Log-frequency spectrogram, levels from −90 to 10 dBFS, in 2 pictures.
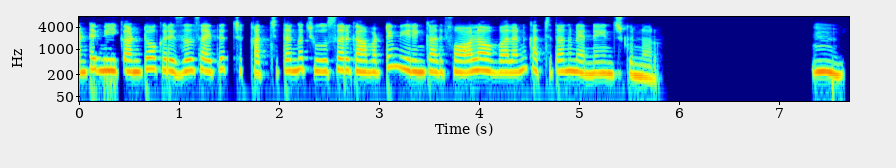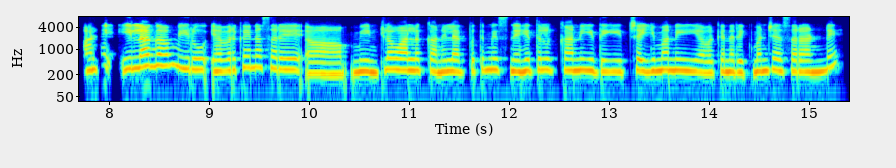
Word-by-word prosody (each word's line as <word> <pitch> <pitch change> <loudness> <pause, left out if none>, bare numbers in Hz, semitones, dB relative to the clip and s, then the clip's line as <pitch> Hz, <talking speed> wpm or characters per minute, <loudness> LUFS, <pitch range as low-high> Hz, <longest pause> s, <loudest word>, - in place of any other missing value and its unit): అంటే, 240 +4 +1
మీకంటూ 255 0 +2
ఒక 280 - -3
రిజల్ట్స్ 255 +4 0
అయితే 250 +3 -1
చ - - -2 0.2
ఖచ్చితంగా 245 +5 -1
చూసారు 260 +2 +1
కాబట్టి 240 +5 0
మీరింకా 250 -3 +2
అది 235 - -6
ఫాలో 245 +3 +3
అవ్వాలని 235 +3 -1
ఖచ్చితంగా 255 0 -2
నిర్ణయించుకున్నారు. 215 -6 -2 1.6
హ్మ్. 245 -3 +3 0.2
అంటే, 275 +1 -1 0.2
ఇలాగా 345 +4 +6 0.2
మీరు 295 -3 0 0.2
ఎవరికైనా 275 +6 -2
సరే 285 -2 0 0.3
ఆహ్, 215 -1 -1 0.2
మీ 245 - +2
ఇంట్లో 255 +5 0
వాళ్ళకి 270 -1 +1
కానీ, 245 -1 +1
లేకపోతే 250 +2 -5
మీ 280 - 0
స్నేహితులకి 260 +2 -1
కానీ 270 0 +2
ఇది 250 +1 -2 0.3
చెయ్యమని 270 +1 +2 0.2
ఎవరికైనా 245 +2 -1
రికమెండ్ 250 +3 -1
చేశారా 250 -2 -1
అండి? 255 +7 0
255 Hz, 140 wpm, -22 LUFS, 240-275 Hz, 1.6 s, ఇలాగా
